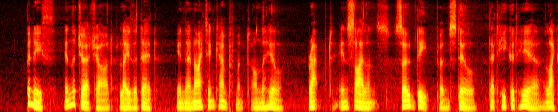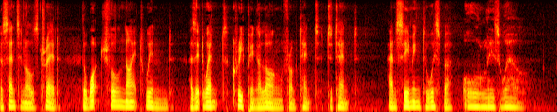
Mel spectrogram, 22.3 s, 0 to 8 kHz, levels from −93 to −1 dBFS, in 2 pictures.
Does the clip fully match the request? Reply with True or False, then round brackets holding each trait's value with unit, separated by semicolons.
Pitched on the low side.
True (85 Hz)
